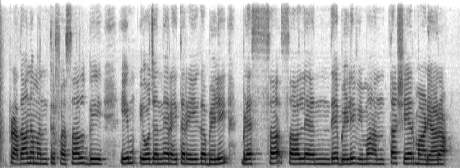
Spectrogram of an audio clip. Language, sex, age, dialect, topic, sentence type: Kannada, female, 60-100, Northeastern, agriculture, statement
